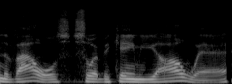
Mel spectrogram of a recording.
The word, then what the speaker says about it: Yahweh: He is Yahweh. That's our pronunciation. Written out, it's YHWH. Or YWW. Let me get that right. YHWH. That's right. I got it right. Yahweh.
